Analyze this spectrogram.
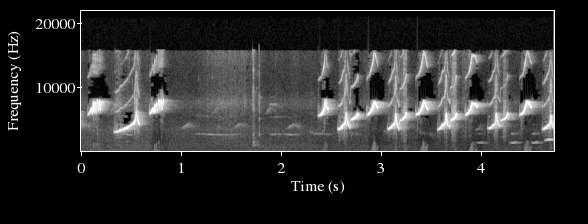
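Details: Cinereous tit giving a long rolling "ngerol panjang" song, meant as a lure and as a training model for other birds. A few high chirps, a pause, then rapid two-part high notes repeated about twice per second.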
